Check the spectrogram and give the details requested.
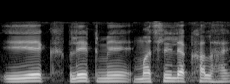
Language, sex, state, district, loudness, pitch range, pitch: Bhojpuri, male, Bihar, Muzaffarpur, -17 LUFS, 135-150 Hz, 145 Hz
